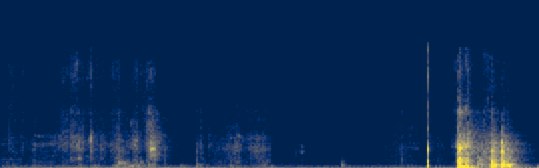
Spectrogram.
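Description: Parts and a cardboard box being handled and shifted on a shop cart: faint rustling, a sharp click about four seconds in, then a short burst of loud rustling and clatter near the end.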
